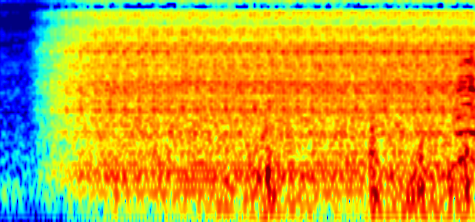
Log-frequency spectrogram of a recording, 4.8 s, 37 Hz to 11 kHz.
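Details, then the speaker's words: A 2010 Jeep Patriot 2.0 CRD diesel (VW 140 PD TDI) on its first start after resealing the sump, oil topped up: it settles into a steady, even idle with the usual light clatter and no misses. "I'm going to fire up the engine for the first time since uh renewing the sump or resealing the sump whichever job you were doing"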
